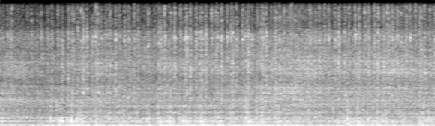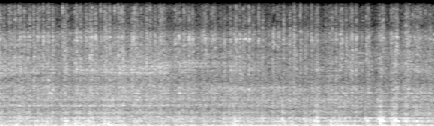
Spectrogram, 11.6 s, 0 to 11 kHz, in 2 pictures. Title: Троит двигатель 2AZ-FE, Toyota Harrier, плавают обороты, что-то попало в абсорбер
